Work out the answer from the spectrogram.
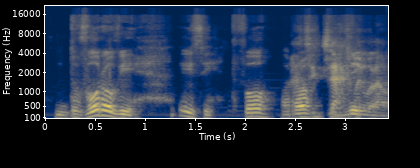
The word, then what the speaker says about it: Dworowy: and to be here okay so I I butchered your last name how do you say your last name Dori easy that's exactly what I was gonna say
